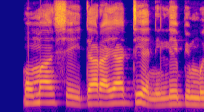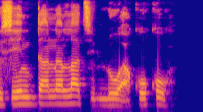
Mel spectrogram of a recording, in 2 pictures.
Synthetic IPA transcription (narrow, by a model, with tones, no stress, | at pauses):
mo˧mãː˦˧n̩˦ʃe˧i˨da˦ɾa˧ja˦di˦ɛ˦˨nĩ˨˦le˦bi˦mo˧ʃe˧n̩˦da˦nã˦la˦ti˧lo˧a˦˨ko˨˦ko˦˨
